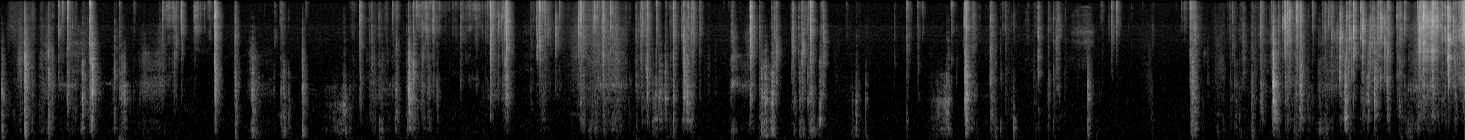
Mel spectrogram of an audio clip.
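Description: Scissors snipping at plastic packaging while hands crinkle and work at it: irregular sharp snips and clicks, with short stretches of crackling plastic.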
